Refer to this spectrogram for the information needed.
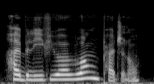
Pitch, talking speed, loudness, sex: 225 Hz, 230 wpm, -16 LUFS, female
